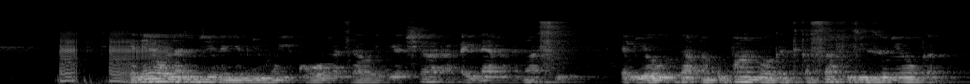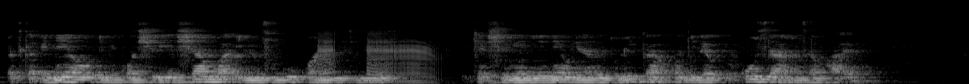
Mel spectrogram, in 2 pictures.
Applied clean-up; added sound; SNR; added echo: none; Fart; 12 dB; reverberation time 0.8 s.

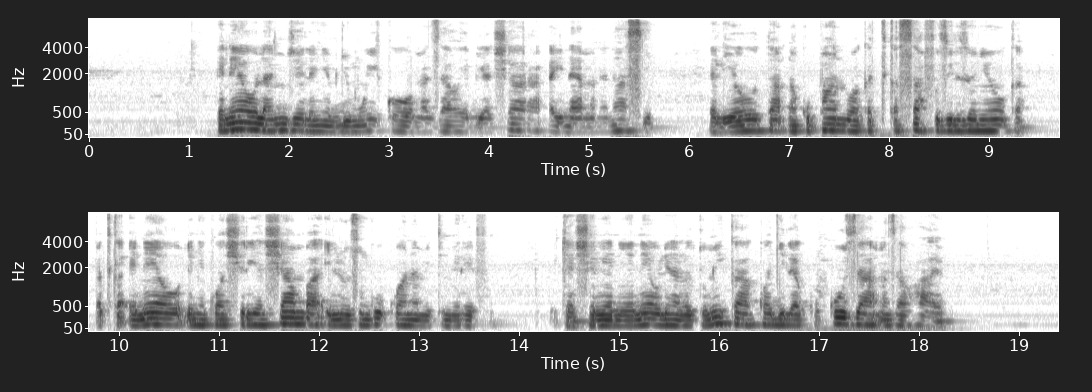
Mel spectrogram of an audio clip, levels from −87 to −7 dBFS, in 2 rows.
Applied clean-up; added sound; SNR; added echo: none; none; none; none.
